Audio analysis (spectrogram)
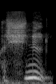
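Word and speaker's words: Chanute: what's your town uh snoot Kansas you have to sneeze it when you say it spell it c h n u t e sheno uhuh sheno I don't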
